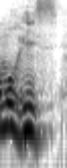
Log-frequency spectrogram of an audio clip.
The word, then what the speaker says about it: Maurice: um cara chamado Morri Morri se escreve Maurice mas fala morresse Guilherme morri Hickmann Ele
